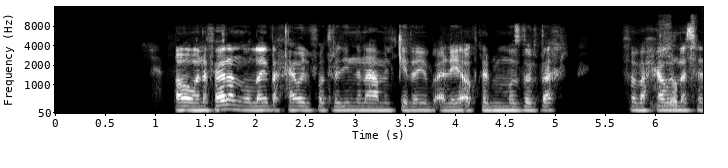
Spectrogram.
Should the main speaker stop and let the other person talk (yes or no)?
no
